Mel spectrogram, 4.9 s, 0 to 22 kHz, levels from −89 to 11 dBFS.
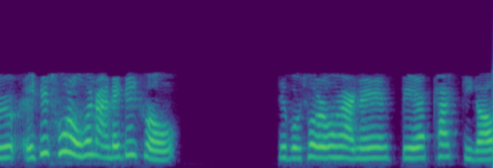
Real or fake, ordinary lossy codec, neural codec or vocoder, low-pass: fake; MP3, 24 kbps; autoencoder, 22.05 kHz, a latent of 192 numbers a frame, VITS, trained on one speaker; 3.6 kHz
